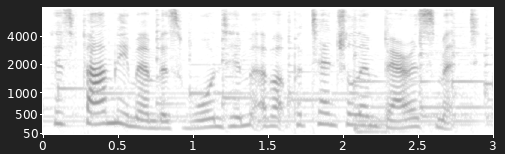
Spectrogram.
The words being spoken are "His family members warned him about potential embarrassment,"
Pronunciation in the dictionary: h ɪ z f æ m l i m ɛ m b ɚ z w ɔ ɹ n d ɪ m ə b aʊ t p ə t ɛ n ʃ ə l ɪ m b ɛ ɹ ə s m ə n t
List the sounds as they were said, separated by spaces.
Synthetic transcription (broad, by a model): h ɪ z f æ m l i m ɛ m b ɚ z w ɔ ɹ n d ɪ m ə b aʊ t p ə t ɛ n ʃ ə l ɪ m b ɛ ɹ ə s m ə n t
